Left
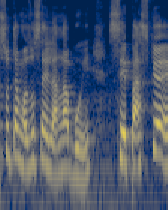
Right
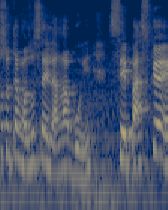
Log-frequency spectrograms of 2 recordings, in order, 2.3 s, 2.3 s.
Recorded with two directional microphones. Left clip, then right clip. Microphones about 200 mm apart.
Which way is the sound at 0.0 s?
35° left (ahead or behind).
